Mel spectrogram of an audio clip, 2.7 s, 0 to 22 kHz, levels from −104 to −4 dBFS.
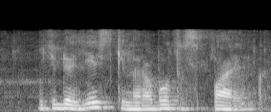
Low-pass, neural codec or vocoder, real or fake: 7.2 kHz; codec, 24 kHz, 6 kbps, HILCodec; fake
